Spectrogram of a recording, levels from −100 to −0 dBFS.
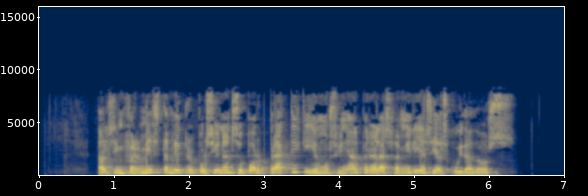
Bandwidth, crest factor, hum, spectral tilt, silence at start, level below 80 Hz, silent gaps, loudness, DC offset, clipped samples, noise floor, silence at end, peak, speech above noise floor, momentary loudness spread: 8.4 kHz; 14 dB; none; -5 dB/octave; 0.8 s; -54 dBFS; none; -15 LUFS; under 0.1%; under 0.1%; -62 dBFS; 0.75 s; -2 dBFS; 48 dB; 5 LU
